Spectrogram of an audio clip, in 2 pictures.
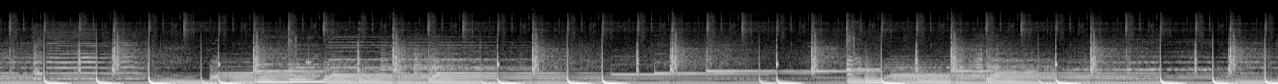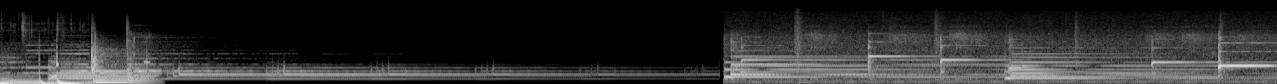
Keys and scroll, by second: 1.3 1, 13.3 ctrl+z, 13.5 ctrl+z, 13.8 ctrl+z, 19.9 z, 24.0 j.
